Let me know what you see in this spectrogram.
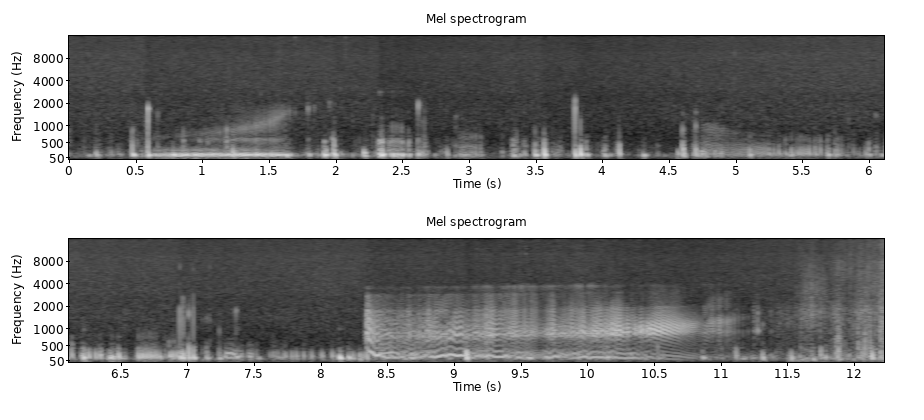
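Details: Stomach growling (borborygmi): bubbling clicks and gurgles with a low groan early and a long rising, squeaky rumble near the end.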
